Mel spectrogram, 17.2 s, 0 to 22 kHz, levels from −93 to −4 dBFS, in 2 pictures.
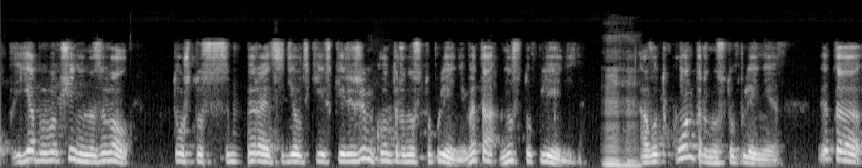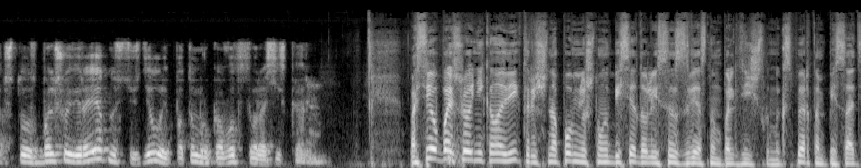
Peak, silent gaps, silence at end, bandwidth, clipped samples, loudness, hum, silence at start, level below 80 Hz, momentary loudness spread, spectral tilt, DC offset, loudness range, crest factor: -2 dBFS; none; 0 s; 16.5 kHz; under 0.1%; -20 LUFS; none; 0 s; -50 dBFS; 8 LU; -4.5 dB/octave; under 0.1%; 3 LU; 18 dB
